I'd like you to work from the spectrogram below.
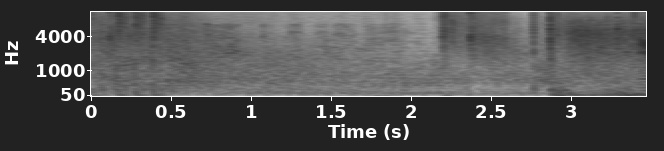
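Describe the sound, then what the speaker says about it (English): Tanks firing in a World War II German versus Soviet video game battle: loud, rapid bursts of booming gunfire layered over constant combat noise, with a heavier blast near the end. "And hearing the tanks fire here."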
